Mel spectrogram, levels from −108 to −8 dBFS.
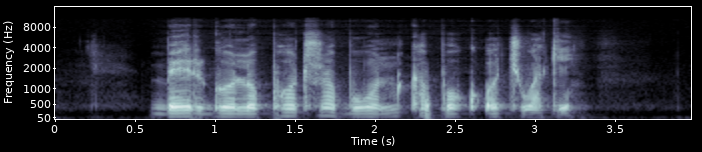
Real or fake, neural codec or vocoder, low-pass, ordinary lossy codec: real; none; 10.8 kHz; none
